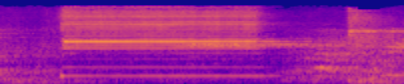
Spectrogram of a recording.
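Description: Indoor arena horn sounding one steady note for about two seconds, starting just over half a second in, over the voices of players and spectators in the rink.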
